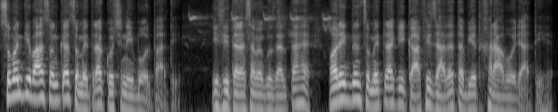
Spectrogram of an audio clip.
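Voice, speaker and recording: Low-pitched male story narrator. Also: animated, fairly quick, darkish tone. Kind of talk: scripted moral story narration.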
